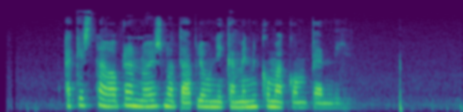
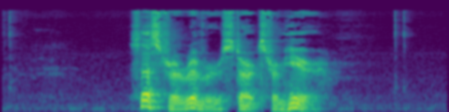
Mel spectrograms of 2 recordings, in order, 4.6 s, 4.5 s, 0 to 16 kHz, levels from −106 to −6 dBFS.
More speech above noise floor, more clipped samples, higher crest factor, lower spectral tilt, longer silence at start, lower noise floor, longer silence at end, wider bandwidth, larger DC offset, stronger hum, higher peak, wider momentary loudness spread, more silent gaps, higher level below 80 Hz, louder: second, 41 dB vs 48 dB; neither; second, 16 dB vs 22 dB; first, -6.5 dB/octave vs -4 dB/octave; second, 0.65 s vs 1.35 s; about the same, -68 dBFS vs -71 dBFS; second, 0.6 s vs 1.25 s; second, 9.2 kHz vs 11.5 kHz; neither; neither; second, -14 dBFS vs -4 dBFS; first, 21 LU vs 8 LU; neither; second, -72 dBFS vs -56 dBFS; second, -28 LUFS vs -23 LUFS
